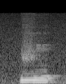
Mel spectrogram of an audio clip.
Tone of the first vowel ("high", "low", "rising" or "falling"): low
